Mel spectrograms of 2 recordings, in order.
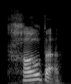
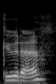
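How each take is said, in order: First: The word starts with a breathy H-like sound. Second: The word starts with a hard G sound. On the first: The speaker calls it right. "that's how you pronounce it" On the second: The speaker calls it wrong. "I definitely thought it was Gouda"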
